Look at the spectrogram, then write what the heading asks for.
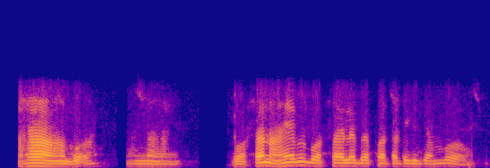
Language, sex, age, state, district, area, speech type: Odia, male, 45-60, Odisha, Sundergarh, rural, conversation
